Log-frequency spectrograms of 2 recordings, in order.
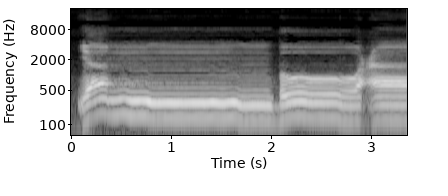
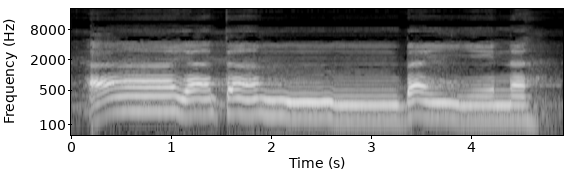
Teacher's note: Iqlab itu secara bahasa artinya mengganti suara nun sukun menjadi mim sukun disertai dengung. · Yan bu'an menjadi yam terus disertai dengung.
